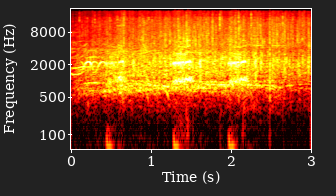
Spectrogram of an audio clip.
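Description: Frog croaking sound effect played on a comedy stage show, several loud repeated croaks in short bursts with a crowd murmuring and clapping underneath.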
